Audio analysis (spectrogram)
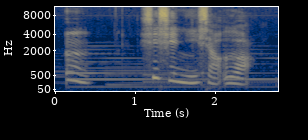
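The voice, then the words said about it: Very small, quiet voice. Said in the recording (Chinese): “兔兔用很小的声音说”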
